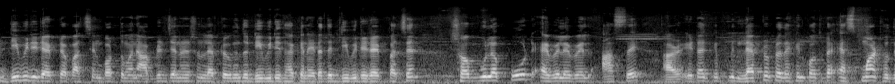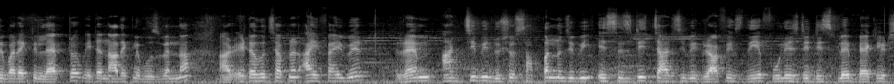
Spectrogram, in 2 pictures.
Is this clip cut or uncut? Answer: uncut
